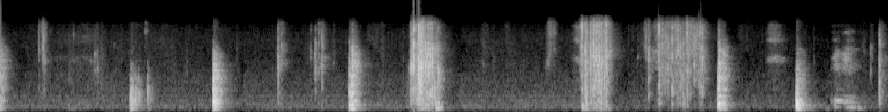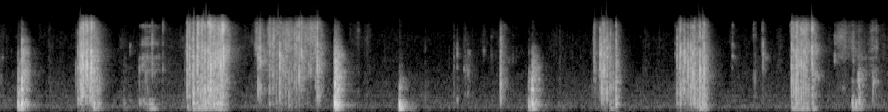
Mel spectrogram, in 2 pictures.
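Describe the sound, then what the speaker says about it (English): Tarot cards are shuffled by hand in a quiet room: a long series of brisk riffling and slapping bursts, close and crisp, with short pauses between them and no voice. "Ooh, the cards don't even want to shuffle."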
